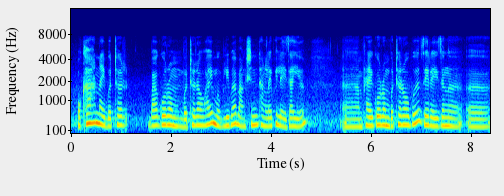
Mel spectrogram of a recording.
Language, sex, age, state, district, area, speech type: Bodo, female, 30-45, Assam, Kokrajhar, rural, spontaneous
